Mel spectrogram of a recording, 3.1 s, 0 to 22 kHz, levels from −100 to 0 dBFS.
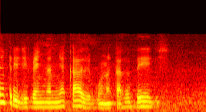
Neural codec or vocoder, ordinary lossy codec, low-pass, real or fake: codec, 16 kHz in and 24 kHz out, 2.2 kbps, FireRedTTS-2 codec; MP3, 64 kbps; 7.2 kHz; fake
